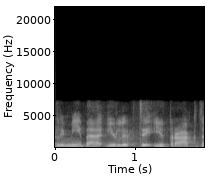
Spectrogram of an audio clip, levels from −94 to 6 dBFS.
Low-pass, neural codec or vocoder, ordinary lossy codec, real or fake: 7.2 kHz; codec, 16 kHz, 1 kbps, X-Codec, WavLM features, trained on Multilingual LibriSpeech; AAC, 64 kbps; fake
